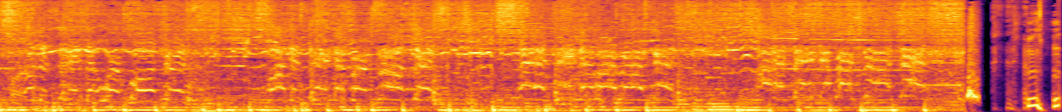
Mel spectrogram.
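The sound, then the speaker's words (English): Eric Andre yells and screams loudly while singing on stage at a birthday party over blaring rock music, his voice raw and strained throughout, before the sound cuts out abruptly near the end. “The singing was more like screaming, especially when he didn't know the words.”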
